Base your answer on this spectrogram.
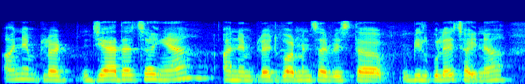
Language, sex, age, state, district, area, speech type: Nepali, female, 45-60, West Bengal, Kalimpong, rural, spontaneous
